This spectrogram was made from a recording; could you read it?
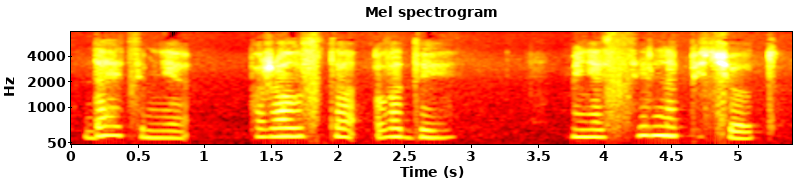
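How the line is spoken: Quiet whisper. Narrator (Russian): тихо прошептал

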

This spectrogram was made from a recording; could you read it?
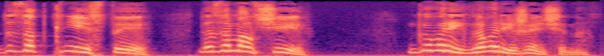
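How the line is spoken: Crowd shouting. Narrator (Russian): все закричали на нее

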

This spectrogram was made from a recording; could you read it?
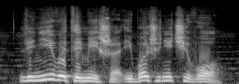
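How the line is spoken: Shout from another room. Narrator (Russian): из ванной крикнул Марк

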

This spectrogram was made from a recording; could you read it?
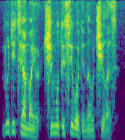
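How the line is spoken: Plain. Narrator (Russian): спросил отец

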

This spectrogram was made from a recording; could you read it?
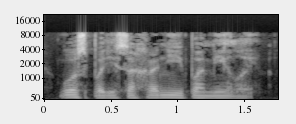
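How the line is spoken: Villagers whispering to themselves. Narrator (Russian): Деревенские шептали про себя

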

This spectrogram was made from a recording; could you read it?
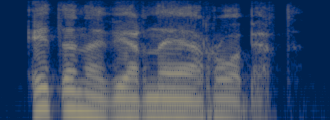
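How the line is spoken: Shouted. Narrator (Russian): выкрикнул Рудик

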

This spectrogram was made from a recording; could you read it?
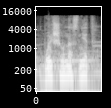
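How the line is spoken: Sighing. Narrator (Russian): вздохнул он

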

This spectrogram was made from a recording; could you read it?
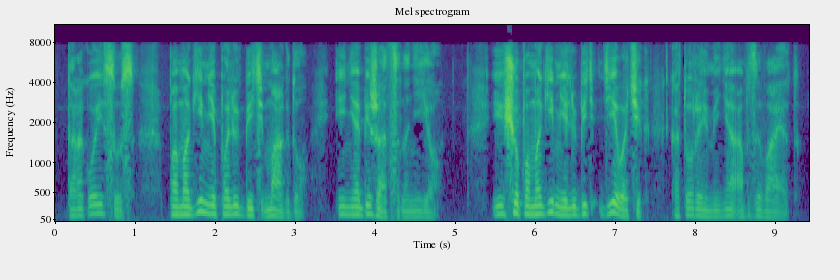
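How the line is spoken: Sincere whispered prayer. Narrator (Russian): она ... искренне шептала

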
